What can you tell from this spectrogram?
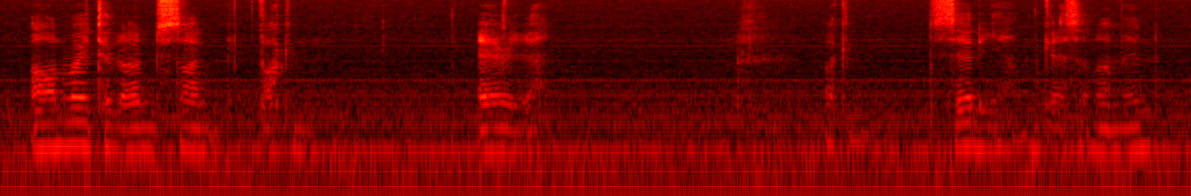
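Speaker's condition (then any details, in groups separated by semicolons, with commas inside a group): Cerebral palsy; cannot stand beyond 10 minutes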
